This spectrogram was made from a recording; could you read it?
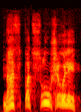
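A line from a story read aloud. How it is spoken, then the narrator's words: Exclaimed. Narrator (Russian): воскликнул Док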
